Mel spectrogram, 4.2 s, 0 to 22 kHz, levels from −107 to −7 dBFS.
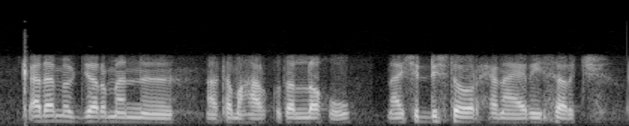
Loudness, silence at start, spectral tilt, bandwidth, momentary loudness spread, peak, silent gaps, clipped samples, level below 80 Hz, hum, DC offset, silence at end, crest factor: -30 LUFS; 0.15 s; -2.5 dB/octave; 6.2 kHz; 7 LU; -12 dBFS; none; under 0.1%; -80 dBFS; none; under 0.1%; 0.15 s; 18 dB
